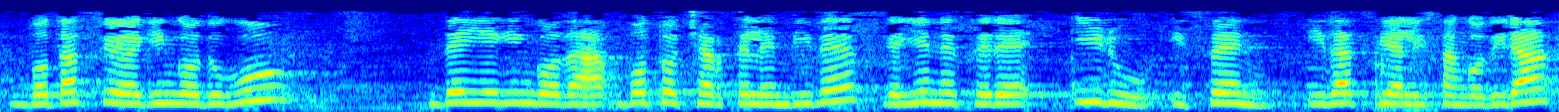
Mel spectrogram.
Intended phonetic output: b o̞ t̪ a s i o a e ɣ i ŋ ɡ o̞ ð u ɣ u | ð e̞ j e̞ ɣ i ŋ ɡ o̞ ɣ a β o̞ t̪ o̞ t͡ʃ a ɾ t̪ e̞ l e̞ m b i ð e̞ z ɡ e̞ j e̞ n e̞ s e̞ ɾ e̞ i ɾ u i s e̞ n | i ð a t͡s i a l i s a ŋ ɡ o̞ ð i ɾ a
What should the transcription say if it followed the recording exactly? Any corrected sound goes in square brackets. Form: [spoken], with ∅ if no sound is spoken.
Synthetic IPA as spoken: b o̞ t̪ a s i o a e ɣ i ŋ ɡ o̞ ð u ɣ u | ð e̞ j e̞ ɣ i ŋ ɡ o̞ [ð] a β o̞ t̪ o̞ t͡ʃ a ɾ t̪ e̞ l e̞ m b i ð e̞ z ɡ e̞ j e̞ n e̞ s e̞ ɾ e̞ i ɾ u i s e̞ n | i ð a t͡s i a l i s a ŋ ɡ o̞ ð i ɾ a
